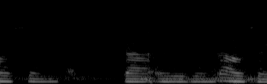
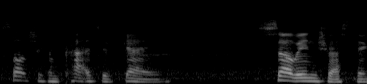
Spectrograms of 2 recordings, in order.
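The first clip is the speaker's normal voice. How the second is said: heavy, loud sarcasm with words dragged out; 5 dB louder than usual. Watching a slow game and commenting on it: sarcastic. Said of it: "I'm being sarcastic".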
